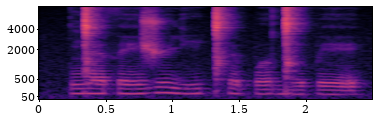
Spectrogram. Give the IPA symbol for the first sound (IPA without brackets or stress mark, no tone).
ŋ͡ǀ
